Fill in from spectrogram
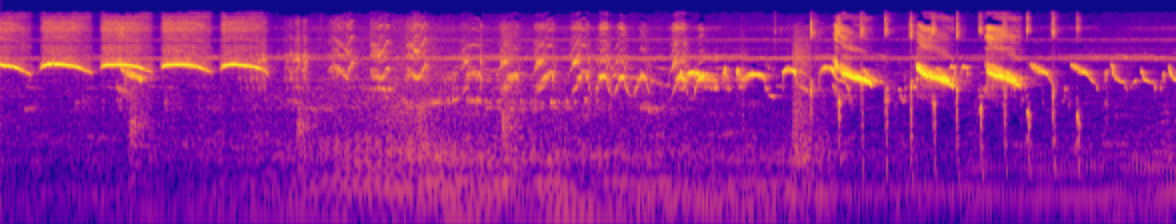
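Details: Chinese hwamei from a Vietnamese bird seller, caged and largely tame, repeats clear downslurred whistles several times, then breaks into varied chattering phrases mixed with sharp clicks before more loud slurred whistles.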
